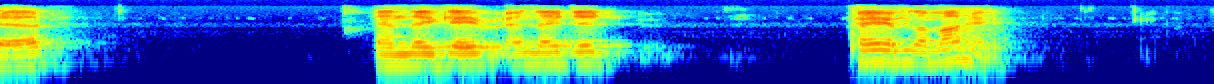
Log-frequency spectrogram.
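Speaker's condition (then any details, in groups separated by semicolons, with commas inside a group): Tongue cancer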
